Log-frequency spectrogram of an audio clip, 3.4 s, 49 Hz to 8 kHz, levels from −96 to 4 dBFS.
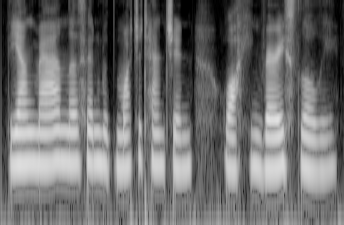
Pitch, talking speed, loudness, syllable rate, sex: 190 Hz, 175 wpm, -18 LUFS, 5.7 syllables/s, female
